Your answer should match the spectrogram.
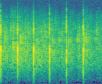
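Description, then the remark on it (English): A church audience claps for the Lord over a steady wash of applause, with about five louder, evenly spaced beats landing roughly three times a second. No one speaks. “Let's give the Lord one more mighty hand clap.”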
